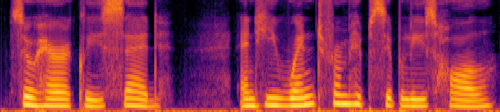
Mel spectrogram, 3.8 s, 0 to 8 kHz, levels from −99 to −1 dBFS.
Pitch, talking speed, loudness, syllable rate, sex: 185 Hz, 145 wpm, -16 LUFS, 4.4 syllables/s, female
